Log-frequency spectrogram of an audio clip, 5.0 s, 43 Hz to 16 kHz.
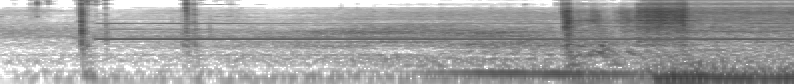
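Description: A 1997 GMC Savana van's engine cranks and catches after a thermostat change, settling into a steady low idle that grows slightly louder and fuller toward the end, heard close up with no talk.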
